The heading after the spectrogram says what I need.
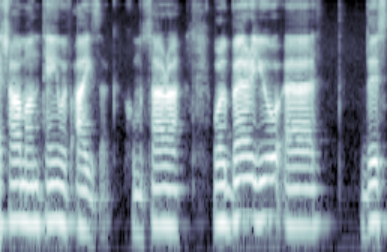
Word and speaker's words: Sarah: Abram, adding the H, become Abraham, and Sarai become Sarah. In English, the H is in the end, so it's not pronounced.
